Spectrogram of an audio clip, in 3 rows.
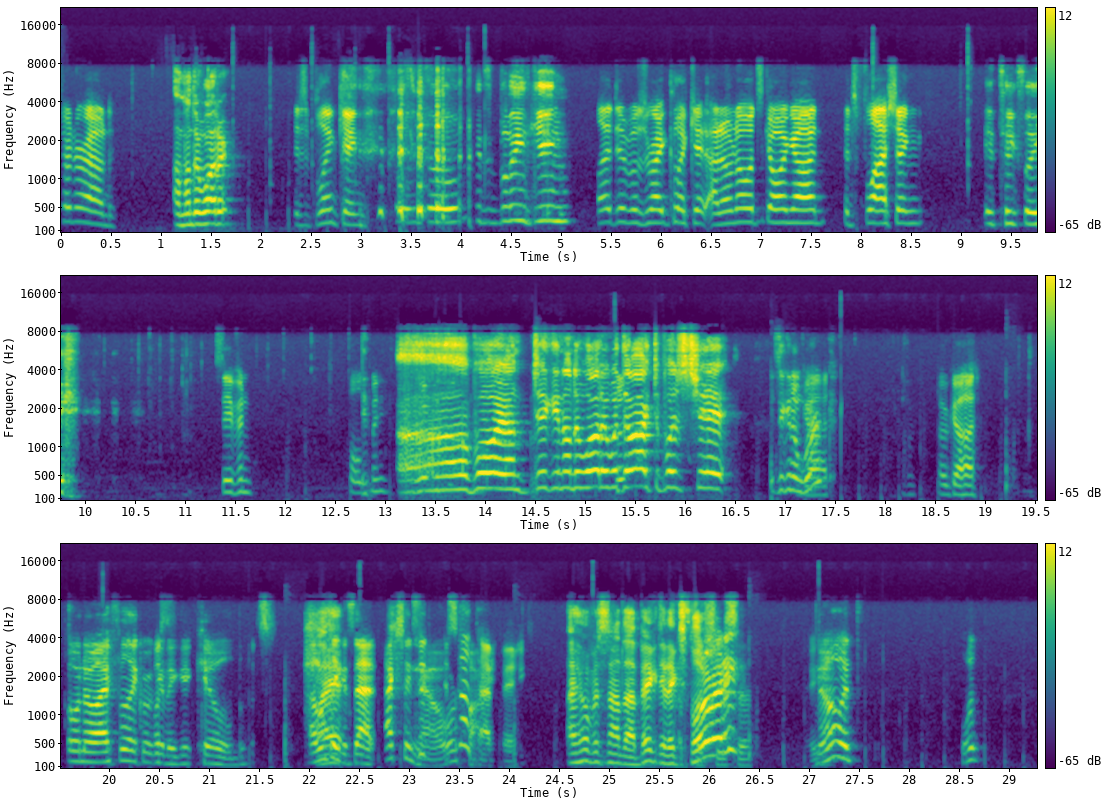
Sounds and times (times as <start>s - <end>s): Speech: 2.4s - 8.6s, 12.7s - 17.5s, 19.6s - 26.4s, 27.0s - 27.5s.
